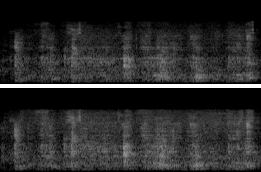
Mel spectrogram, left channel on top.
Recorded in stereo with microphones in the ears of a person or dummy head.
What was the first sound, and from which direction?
A zipper, 25° right (ahead or behind).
